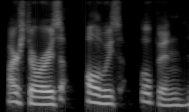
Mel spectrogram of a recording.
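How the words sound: Small breaks come before the vowel-initial words. The speaker calls it wrong. "The wrong way"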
